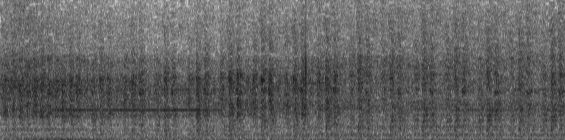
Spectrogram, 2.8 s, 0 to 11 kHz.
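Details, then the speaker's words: Force Motors diesel after fixing injector (nozzle) fault P0204 and cleaning ACM connector: loud, steady diesel clatter at idle, even on all cylinders, revs rising properly; normal idle. "RPM भी बिल्कुल हमारा सही उठ रहा है और सारा condition एकदम सही है और रेस भी हो रहा है और कोई दिक्कत नहीं है गाड़ी में।"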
